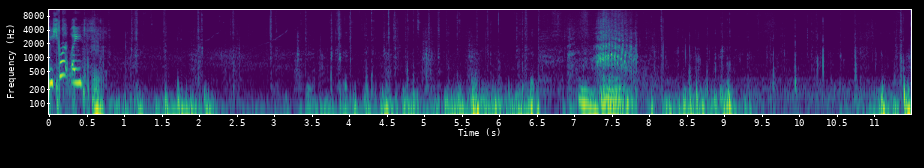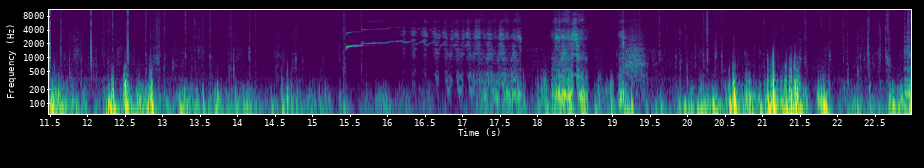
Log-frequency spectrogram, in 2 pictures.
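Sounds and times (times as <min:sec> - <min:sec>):
speech: 0:00.0 - 0:00.8
stallion hooves clip-clopping: 0:00.8 - 0:15.8, 0:19.5 - 0:22.8
stallion whinnying: 0:15.4 - 0:18.7.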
